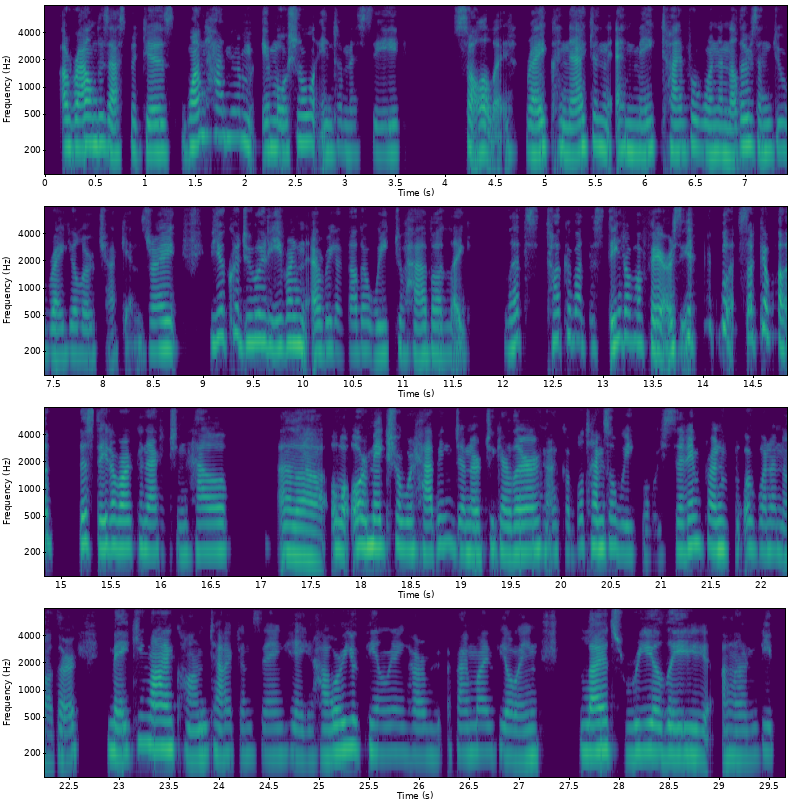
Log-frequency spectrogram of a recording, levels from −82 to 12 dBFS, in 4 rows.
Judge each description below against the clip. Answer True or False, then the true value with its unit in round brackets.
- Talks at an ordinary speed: True (195 wpm)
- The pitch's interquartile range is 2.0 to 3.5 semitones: True (2.7 semitones)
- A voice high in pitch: True (205 Hz)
